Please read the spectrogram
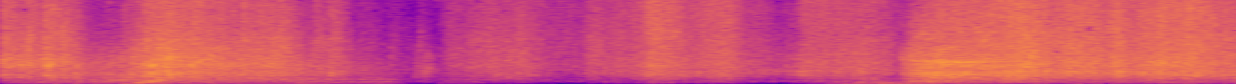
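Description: Crinkling and rustling of something being handled close to the microphone, coming and going in waves and loudest in the last second and a half.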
